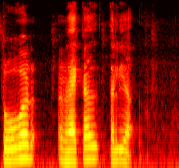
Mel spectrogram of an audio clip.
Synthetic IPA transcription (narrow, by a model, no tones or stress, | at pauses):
t̪oːʋəɾ | ɾɛːkəlt̪ɐlija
